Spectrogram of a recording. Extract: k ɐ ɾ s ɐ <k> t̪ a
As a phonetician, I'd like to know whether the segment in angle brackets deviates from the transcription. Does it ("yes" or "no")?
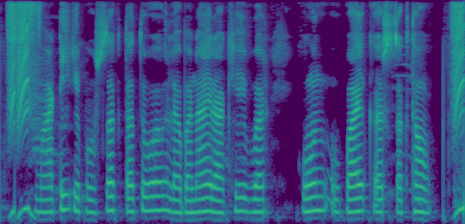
no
